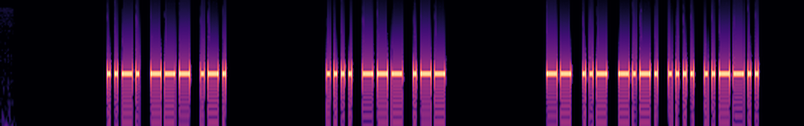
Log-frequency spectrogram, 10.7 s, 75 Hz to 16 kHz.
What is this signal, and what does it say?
Morse code, heard as a keyed tone, about 25 wpm, 700 Hz. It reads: FOR HOW MUCH?
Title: 4x Word-Spacing - Sentences from Top 200 Words - 25wpm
